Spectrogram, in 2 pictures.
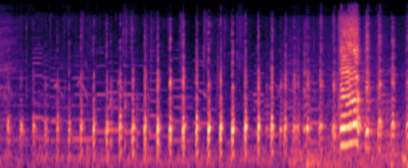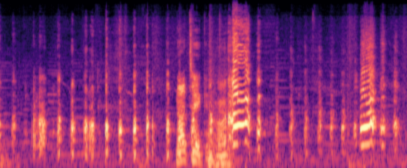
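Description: A broody hen clucks in a steady, rapid rhythm close by while chicks peep at intervals, and a person speaks briefly.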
